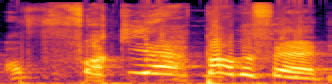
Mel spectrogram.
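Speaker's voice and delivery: very high mock fanboy yell; ecstatic superfan. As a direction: explode with hammed-up fan joy. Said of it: "him running into George Lucas".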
